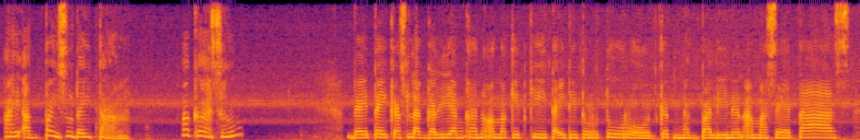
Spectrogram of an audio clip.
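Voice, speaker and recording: An actress playing a gossipy village woman in a radio comedy, chatty and expressive, with an Ilocano accent. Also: a little high, moderate pace, slight background noise, lightly acted. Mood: chatty, amused.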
